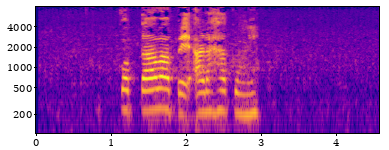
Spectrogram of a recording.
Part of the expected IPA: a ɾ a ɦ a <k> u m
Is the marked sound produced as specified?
yes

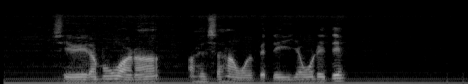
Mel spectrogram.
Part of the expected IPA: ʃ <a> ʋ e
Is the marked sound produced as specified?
no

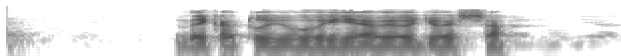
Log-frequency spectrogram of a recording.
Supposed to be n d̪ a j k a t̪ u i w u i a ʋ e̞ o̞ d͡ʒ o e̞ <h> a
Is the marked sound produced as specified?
no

